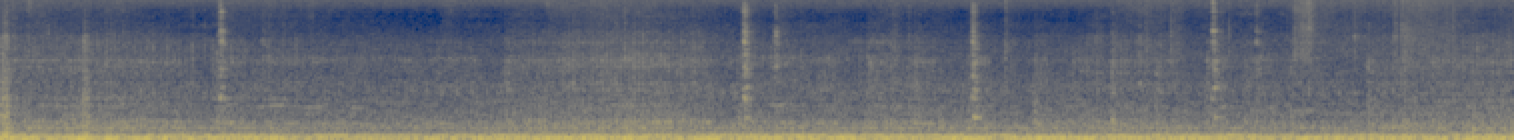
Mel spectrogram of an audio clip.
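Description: A steady, deep engine rumble with no clear knock or whine on top; there is an unexplained noise, but no cause shows.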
